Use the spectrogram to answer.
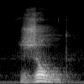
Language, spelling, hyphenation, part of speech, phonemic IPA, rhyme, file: Dutch, Zon, Zon, proper noun, /zɔn/, -ɔn, Nl-Zon.ogg
- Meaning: the Sun (closest star to the Earth)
